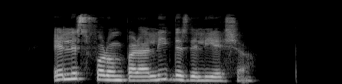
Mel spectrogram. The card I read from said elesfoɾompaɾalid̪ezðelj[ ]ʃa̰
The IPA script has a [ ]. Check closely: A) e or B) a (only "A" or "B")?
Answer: A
